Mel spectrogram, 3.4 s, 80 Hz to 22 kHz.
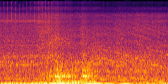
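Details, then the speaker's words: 1984 Porsche 944 NA with wideband O2 sensor fitted: engine picks up briskly on a blip and settles cleanly, no stumble; acceleration much snappier, owner suspects idle air control valve leaning mixture; some white smoke after sitting. "acceleration is a lot better a lot snappier I think the idle air control valve is dumping air in leaning the mixture out or something"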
